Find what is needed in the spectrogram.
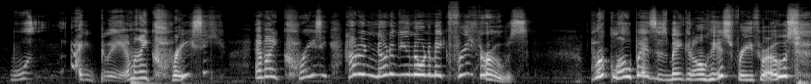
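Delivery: rising to a disbelieving near-shout; exasperated outburst. Real, not acted. Fan ranting at his team, exasperated and loud. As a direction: voice climbing high and loud in disbelief.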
